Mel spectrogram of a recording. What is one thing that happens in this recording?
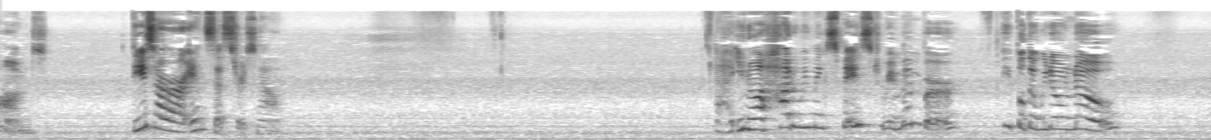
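A young woman speaks calmly and expressively, close by, with pauses.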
